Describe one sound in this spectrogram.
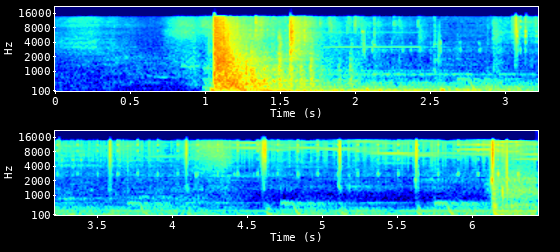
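A sudden loud bang bursts out and rumbles away.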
